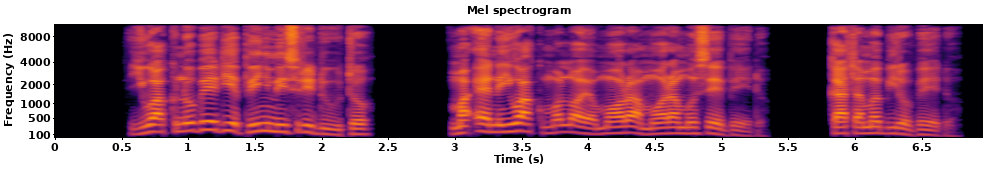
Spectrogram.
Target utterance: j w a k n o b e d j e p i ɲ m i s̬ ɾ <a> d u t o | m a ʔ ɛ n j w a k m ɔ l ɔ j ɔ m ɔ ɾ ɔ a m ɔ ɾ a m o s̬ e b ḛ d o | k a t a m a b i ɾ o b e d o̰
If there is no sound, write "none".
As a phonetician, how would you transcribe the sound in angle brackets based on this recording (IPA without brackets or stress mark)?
i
